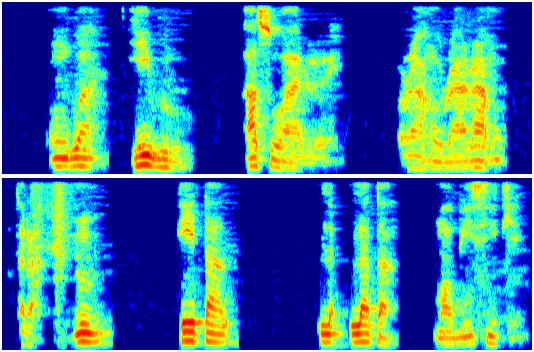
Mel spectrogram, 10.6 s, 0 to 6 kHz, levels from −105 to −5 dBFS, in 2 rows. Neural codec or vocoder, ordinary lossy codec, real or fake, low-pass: vocoder, 44.1 kHz, 128 mel bands every 512 samples, BigVGAN v2; none; fake; 5.4 kHz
